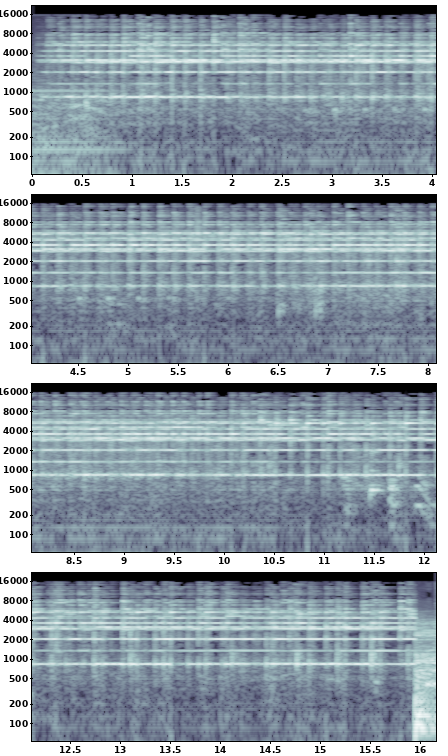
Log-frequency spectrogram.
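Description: Worship bell rung continuously during a puja, a steady shimmering ring of several bright tones held at an even level, cutting off suddenly at the end.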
